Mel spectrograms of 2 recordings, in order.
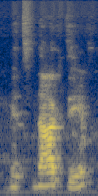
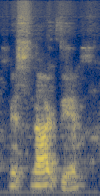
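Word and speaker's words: מתנגדים: A series of bans and counter-bans between the so-called opponents, or in Hebrew, mitnagdim, Ashkenazi pronunciation, misnagdim, or to our friends, the misnagdim opposed the Hasidim bitterly.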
